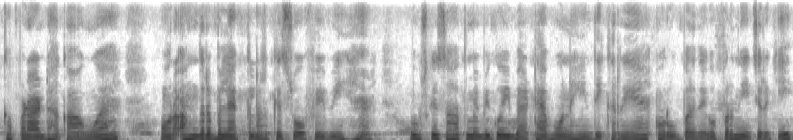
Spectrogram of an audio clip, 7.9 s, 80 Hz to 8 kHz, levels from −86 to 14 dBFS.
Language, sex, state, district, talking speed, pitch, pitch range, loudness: Hindi, female, Haryana, Charkhi Dadri, 220 wpm, 190 Hz, 185-200 Hz, -17 LUFS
